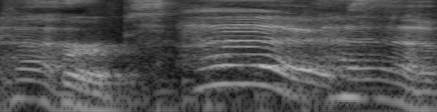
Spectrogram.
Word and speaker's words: herbs: we save herbs but the H is silent yeah but to peck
